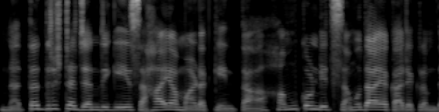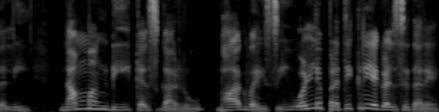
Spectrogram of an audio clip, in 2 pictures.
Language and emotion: Kannada, happy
